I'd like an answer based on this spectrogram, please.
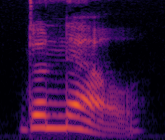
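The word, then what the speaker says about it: Donnell: would set it right Dell Accent on the last syllable and Sinclair on no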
